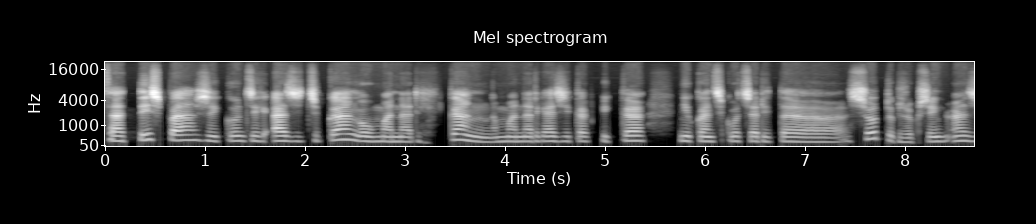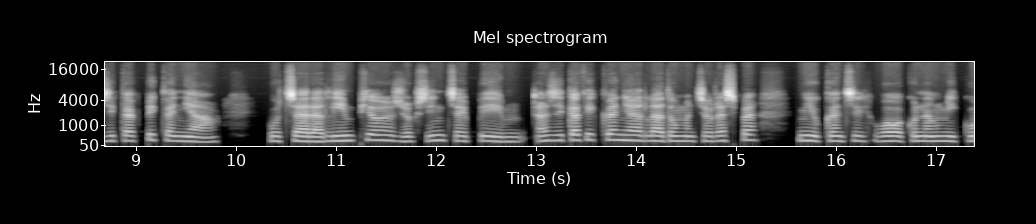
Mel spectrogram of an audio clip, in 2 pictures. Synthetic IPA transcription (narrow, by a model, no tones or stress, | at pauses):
sat̪ɪʃpaɾɪkʊnt͡ʃɪkaʒɪt͡ʃʊkaŋomanaɾɪxkaŋmanaɾɪxaʒɪkak̚pɪka | ɲʊkant͡ʃɪ̥kʊt͡ʃaɾɪt̪aʃʊt̪ʊkʒokʃɪŋaʒɪkak̚pɪkaɲa | ʊt͡ʃaɾalɪmpjoʒokʃɪŋt͡ʃajpɪaʒɪkakɪkaɲalad̪omaŋt͡ʃʊɾaʃpa | ɲʊkant͡ʃɪkwawakʊnaŋmɪkʊ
